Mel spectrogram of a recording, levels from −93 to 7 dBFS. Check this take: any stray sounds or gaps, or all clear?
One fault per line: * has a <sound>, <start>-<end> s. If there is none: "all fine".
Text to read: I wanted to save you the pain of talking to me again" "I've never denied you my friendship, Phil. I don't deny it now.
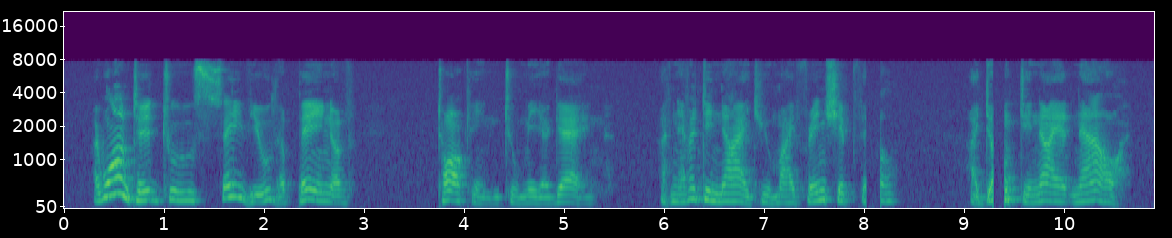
* has a dropout, 8.0-8.2 s
* has a dropout, 9.3-9.4 s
